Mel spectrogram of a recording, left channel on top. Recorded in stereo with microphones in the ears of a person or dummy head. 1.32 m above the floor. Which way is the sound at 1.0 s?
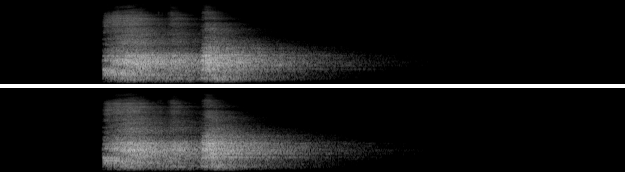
5° right (ahead or behind).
